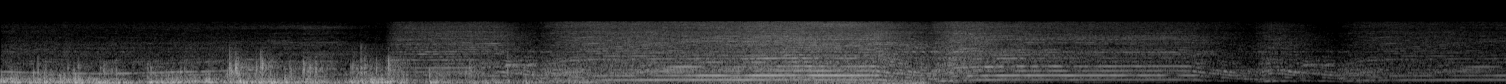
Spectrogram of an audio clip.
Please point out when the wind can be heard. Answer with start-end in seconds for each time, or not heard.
0.0-9.3.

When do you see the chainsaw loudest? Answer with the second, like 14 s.
8 s.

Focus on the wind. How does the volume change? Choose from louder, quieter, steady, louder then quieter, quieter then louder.
quieter.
